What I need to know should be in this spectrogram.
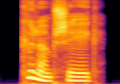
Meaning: difference
- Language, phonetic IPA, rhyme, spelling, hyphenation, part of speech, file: Hungarian, [ˈkylømpʃeːɡ], -eːɡ, különbség, kü‧lönb‧ség, noun, Hu-különbség.ogg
